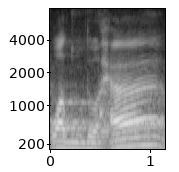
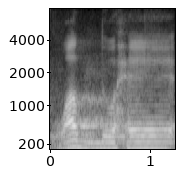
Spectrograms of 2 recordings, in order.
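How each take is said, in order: First: The final vowel is an open 'a'. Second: The final vowel is shifted to 'e'. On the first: "Ada yang dibaca a" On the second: "menjadi wadduhe, ada dibaca seperti itu"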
